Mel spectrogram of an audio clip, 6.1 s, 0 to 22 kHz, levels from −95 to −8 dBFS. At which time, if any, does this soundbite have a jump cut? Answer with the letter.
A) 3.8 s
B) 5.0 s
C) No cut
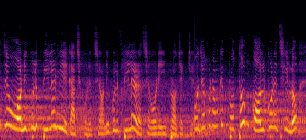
A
